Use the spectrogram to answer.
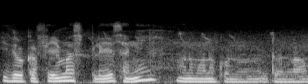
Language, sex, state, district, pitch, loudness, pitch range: Telugu, male, Andhra Pradesh, Sri Satya Sai, 135 Hz, -14 LUFS, 130-150 Hz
